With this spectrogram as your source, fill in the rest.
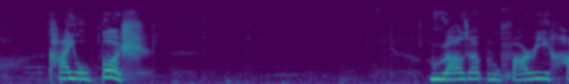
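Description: A die-cast toy car is pushed across a carpet.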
